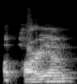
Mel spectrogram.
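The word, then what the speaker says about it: אפרים: For instance, a um aparam, which is how you say Ephraim, the tribe of Ephraim, who are the so-called Puerto Ricans, right?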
